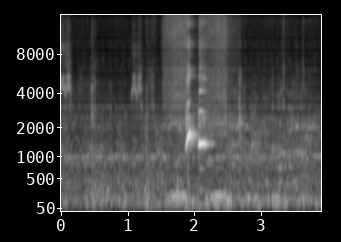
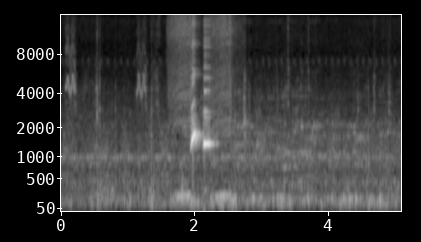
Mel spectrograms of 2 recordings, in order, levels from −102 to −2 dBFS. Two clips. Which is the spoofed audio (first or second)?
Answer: first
